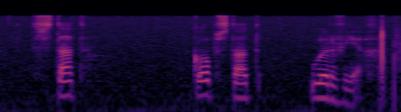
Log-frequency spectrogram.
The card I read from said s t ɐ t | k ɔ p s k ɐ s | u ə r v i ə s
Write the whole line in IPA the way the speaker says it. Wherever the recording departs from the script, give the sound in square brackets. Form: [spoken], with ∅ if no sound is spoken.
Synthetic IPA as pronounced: s t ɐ t | k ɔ p s [t] ɐ [t] | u ə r v i ə [χ]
